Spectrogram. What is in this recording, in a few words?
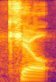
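"kyo", Japanese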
